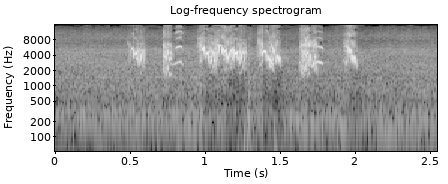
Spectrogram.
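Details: Sparrows behind a civic culture hall, 17 January 2020: six or seven short, bright chirps in quick succession over about one and a half seconds, with quiet low background noise.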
